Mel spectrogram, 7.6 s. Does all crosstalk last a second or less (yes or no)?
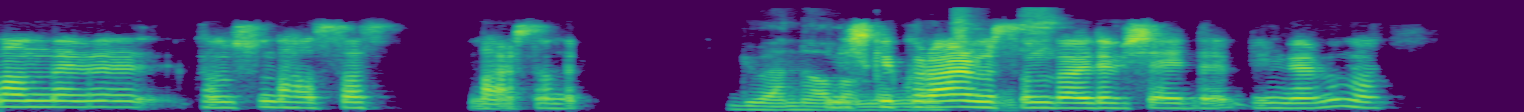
no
